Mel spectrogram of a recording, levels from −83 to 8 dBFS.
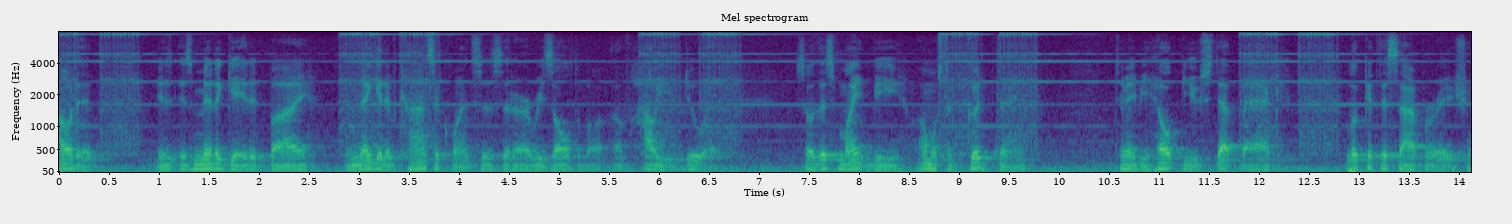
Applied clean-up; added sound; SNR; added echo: none; Telephone; 13 dB; none.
